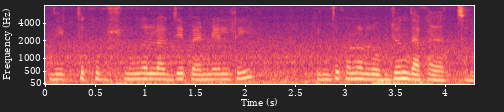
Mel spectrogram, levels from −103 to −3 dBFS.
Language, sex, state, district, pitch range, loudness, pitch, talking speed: Bengali, female, West Bengal, Kolkata, 190-215 Hz, -15 LUFS, 200 Hz, 170 wpm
